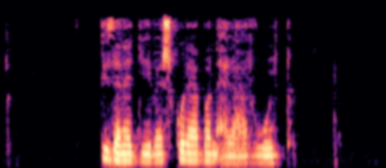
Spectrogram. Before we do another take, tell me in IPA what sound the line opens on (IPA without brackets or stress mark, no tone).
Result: t̪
